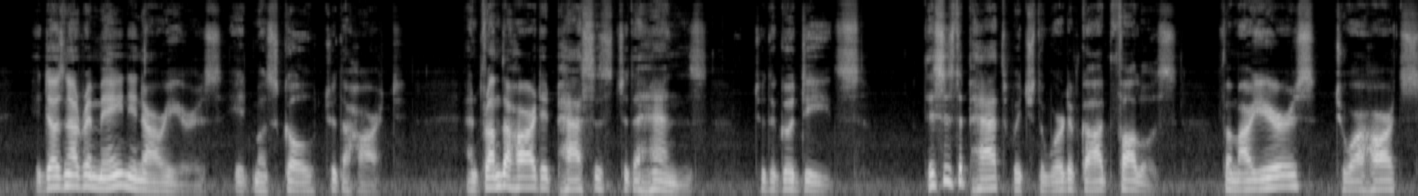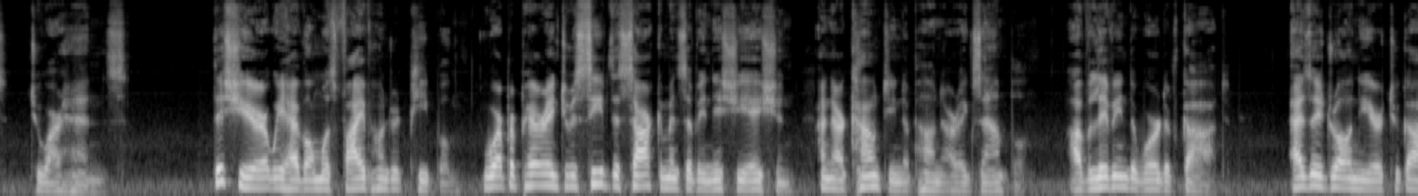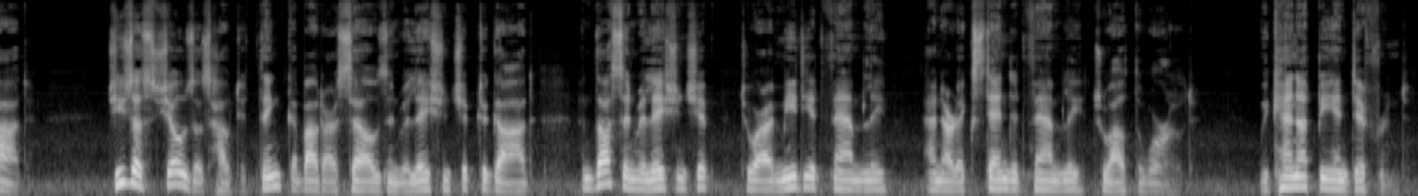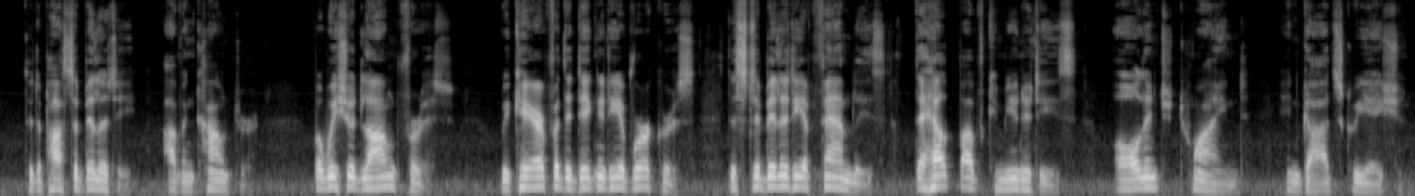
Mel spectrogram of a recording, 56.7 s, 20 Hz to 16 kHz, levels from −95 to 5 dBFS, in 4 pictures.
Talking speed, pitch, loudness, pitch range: 150 wpm, 125 Hz, -22 LUFS, 110-145 Hz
